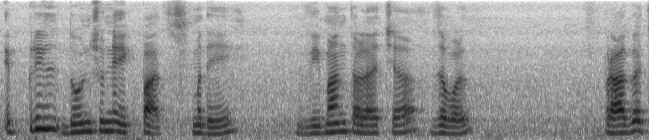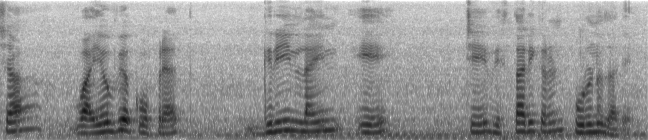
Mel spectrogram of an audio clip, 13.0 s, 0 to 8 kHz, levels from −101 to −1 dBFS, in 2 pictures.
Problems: none marked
